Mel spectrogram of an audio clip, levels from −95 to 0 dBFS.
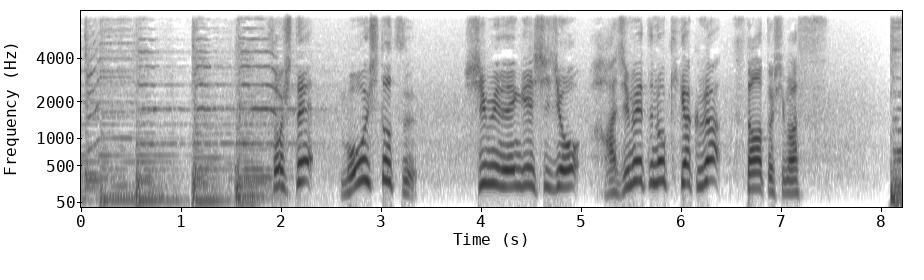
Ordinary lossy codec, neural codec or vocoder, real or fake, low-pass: Opus, 64 kbps; none; real; 7.2 kHz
